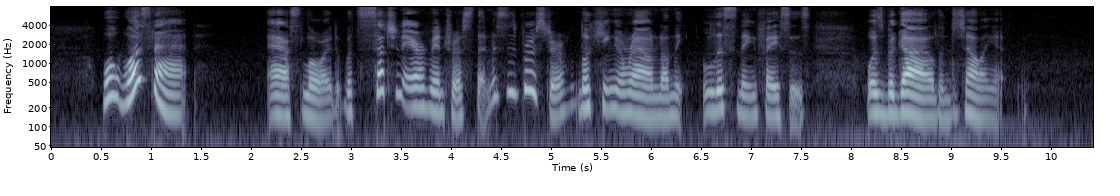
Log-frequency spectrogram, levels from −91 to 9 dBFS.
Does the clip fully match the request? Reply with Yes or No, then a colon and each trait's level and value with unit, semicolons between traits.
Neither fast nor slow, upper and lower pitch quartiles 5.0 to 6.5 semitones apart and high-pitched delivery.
No: average, 145 wpm; wide, 5.4 semitones; medium, 165 Hz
